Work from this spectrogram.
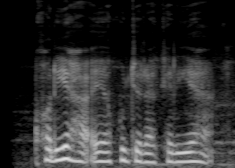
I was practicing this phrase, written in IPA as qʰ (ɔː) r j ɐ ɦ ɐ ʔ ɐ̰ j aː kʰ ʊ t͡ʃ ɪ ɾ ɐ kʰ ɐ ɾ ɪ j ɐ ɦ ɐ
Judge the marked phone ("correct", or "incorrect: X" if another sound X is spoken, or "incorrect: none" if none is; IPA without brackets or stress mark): incorrect: ɔ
